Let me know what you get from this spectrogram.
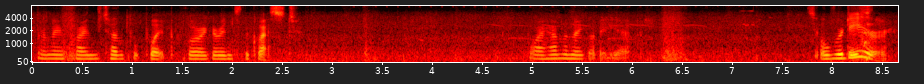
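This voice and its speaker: A woman's voice: medium pitch, little pitch movement, moderate pace, long pauses, a little mellow. A woman livestreaming a game, making casual commentary and muttering to herself as she plays. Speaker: game streamer. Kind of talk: casual live gaming commentary. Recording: livestream with clear game noise.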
